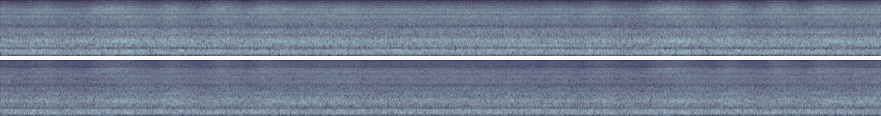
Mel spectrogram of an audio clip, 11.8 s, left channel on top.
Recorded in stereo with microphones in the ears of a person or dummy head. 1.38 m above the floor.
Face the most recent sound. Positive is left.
turn(degrees=25)  # may be behind; listen again after turning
